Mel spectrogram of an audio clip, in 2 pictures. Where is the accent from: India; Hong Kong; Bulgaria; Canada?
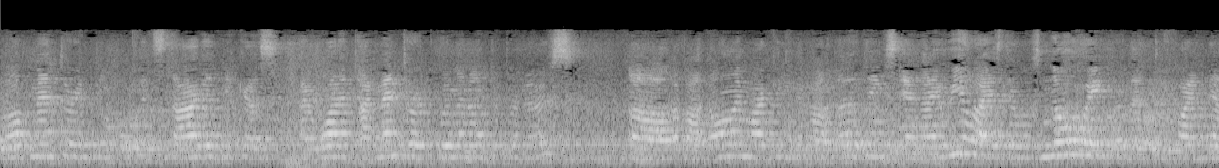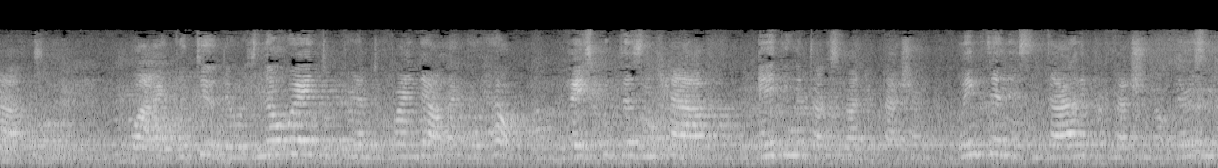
Bulgaria; now in Chicago, United States; I'm originally from Bulgaria and I am now doing my MBA at the University of Chicago School of Business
